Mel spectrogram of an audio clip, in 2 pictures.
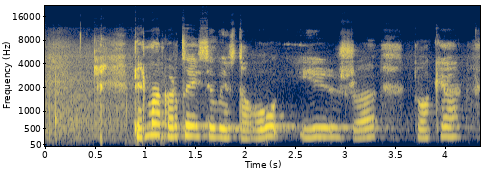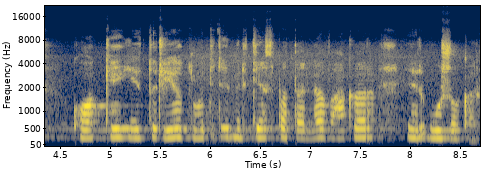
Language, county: Lithuanian, Panevėžys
